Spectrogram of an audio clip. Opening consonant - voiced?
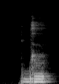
yes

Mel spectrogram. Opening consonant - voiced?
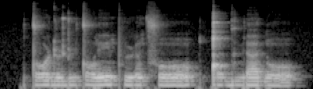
no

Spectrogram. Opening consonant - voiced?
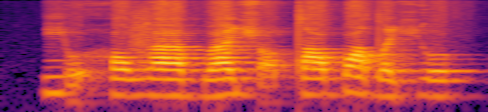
yes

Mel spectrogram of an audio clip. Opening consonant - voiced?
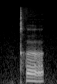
no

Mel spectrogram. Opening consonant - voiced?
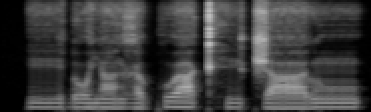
yes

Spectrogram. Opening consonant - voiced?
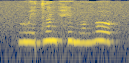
yes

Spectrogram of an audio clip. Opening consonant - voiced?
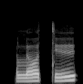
yes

